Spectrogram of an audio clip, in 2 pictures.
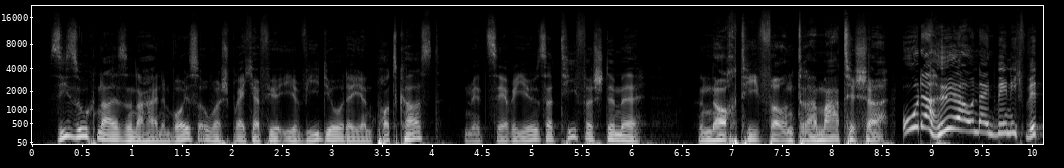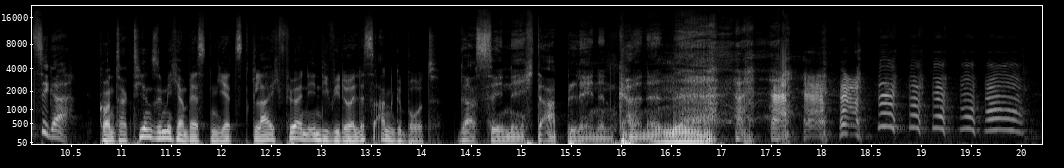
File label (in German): voice over sprecher; stadtshow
